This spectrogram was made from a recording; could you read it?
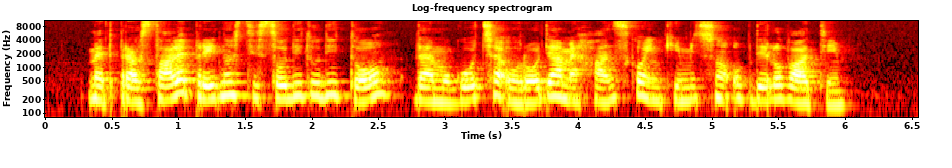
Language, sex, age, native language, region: Slovenian, female, 18-29, Slovenian, Drava region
